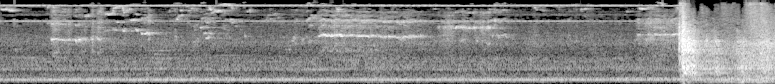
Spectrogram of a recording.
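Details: LEO drive unit: steady high squeal held at one pitch throughout the run, no change in rhythm; source within the unit unclear.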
